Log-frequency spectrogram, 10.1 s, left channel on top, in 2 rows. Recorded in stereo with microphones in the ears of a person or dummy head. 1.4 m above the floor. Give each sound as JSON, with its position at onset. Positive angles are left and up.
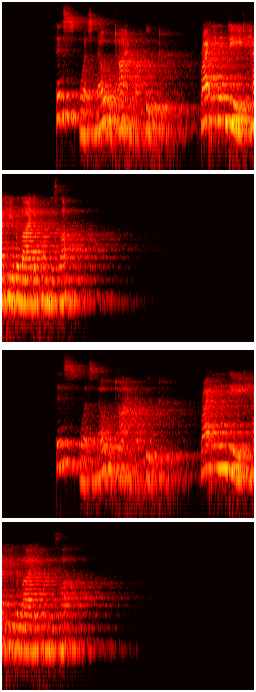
{"t": 1.1, "sound": "a woman speaking", "side_deg": 35, "distance_m": 1.3}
